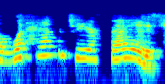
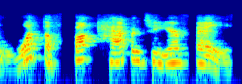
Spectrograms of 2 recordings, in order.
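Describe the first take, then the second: First: It is said in a concerned, caring tone. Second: It is said in a rude, mean tone.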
